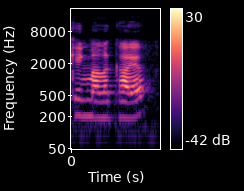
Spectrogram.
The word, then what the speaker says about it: Kingmalakiyah: Kingmalakiyah?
